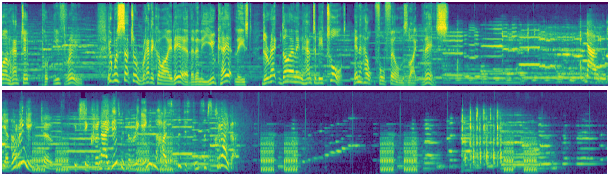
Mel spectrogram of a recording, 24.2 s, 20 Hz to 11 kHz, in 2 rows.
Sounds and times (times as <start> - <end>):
Speech: 0.0 - 8.9, 11.6 - 16.9
Music: 0.0 - 24.2.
